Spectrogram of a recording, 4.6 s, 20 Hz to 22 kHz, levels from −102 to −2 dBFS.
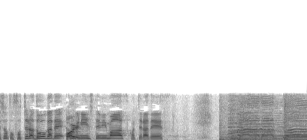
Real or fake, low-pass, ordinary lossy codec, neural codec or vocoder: real; 7.2 kHz; none; none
